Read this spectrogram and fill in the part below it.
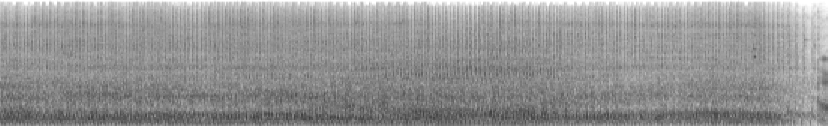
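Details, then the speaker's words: Briggs & Stratton push mower, air cleaner off, overfilled with oil: loud uneven lumpy single-cylinder chug about four beats a second, worsening when the intake is covered; running rich, too much fuel. "But you notice as I was covering the air cleaner hole, the intake of the carb, it was actually getting worse. So that was kind of telling you that it's getting too much fuel."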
